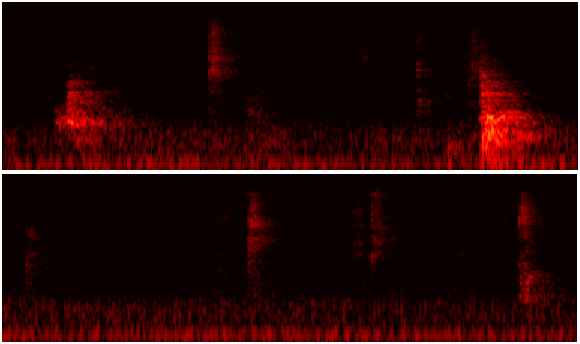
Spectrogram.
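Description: Scattered clinks and knocks of communion vessels being handled and set down on the altar, about six in all, the loudest a duller knock about three seconds in, over a low steady hum.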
